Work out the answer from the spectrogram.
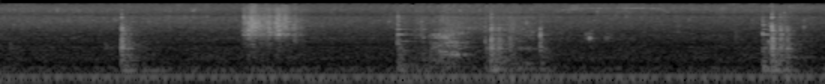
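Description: Dried grated potato shreds sizzling in hot oil in a wok, with about five short scraping strokes as a metal spoon stirs them and lifts them out of the oil.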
